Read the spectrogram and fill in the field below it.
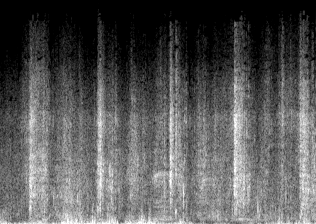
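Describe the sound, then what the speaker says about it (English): Strong wind buffets the microphone out on salt water during fly fishing for redfish, a steady loud rushing roar with gusts throughout and no voices. "So it is way windier than yesterday. Got a lot of wind coming."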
